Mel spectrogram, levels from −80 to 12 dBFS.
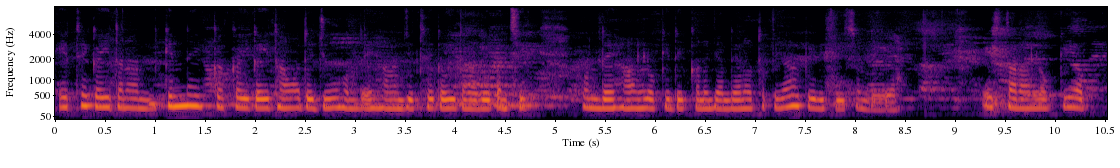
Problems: constant background noise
